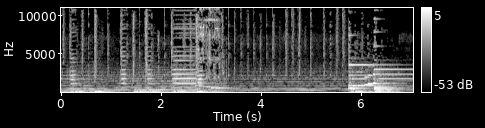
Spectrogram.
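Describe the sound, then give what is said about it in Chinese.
Coins drop into a slot with a run of bright, ringing metallic chimes, several clinks in quick succession, each leaving sustained bell-like tones. Loud and clear, with no voices. The coins are inserted to reach nine coins in total, the number needed to ride a hot air balloon. “我们总共投了九个硬币了。”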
